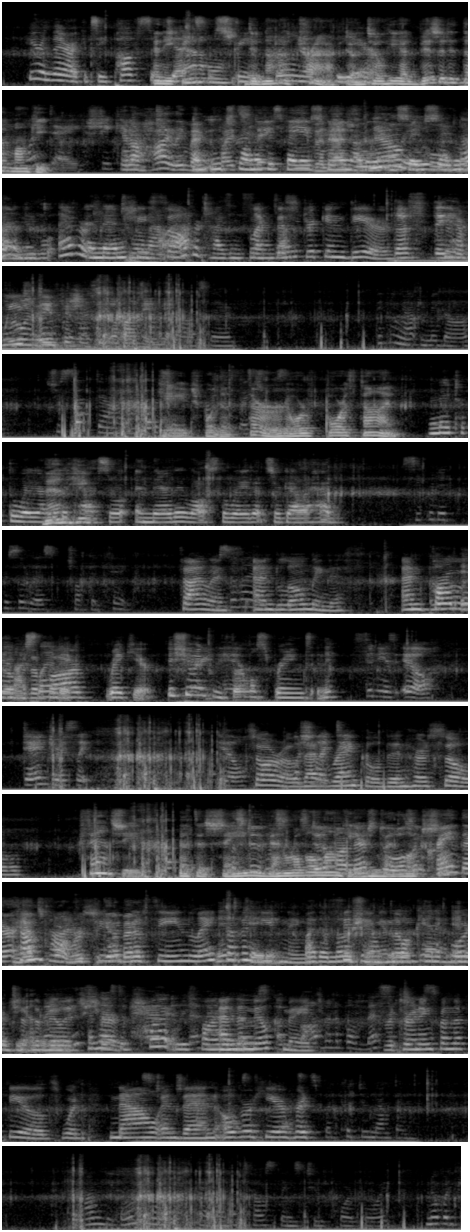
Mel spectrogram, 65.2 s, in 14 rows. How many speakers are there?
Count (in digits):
9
